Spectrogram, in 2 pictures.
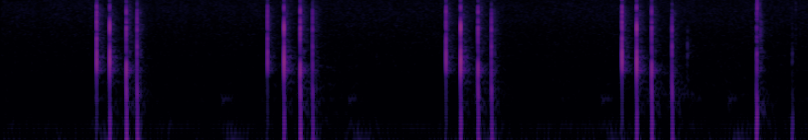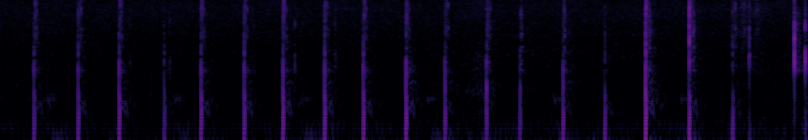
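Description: Fingertips tap the glass screen of a hand-sized smartphone in a light plastic case resting in a palm. Four quick bursts of three tight taps give way to a steady run of single taps, each a short, dry, bright click over a faint low hum.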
